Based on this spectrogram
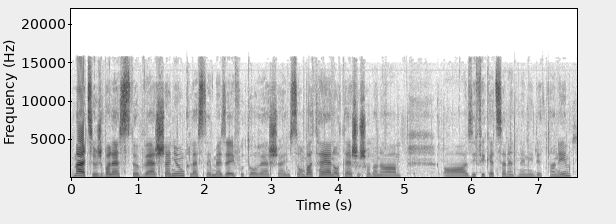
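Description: The sound is dry, with no echo at all. Light background noise sits under a moderate pace. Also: woman. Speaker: athletics coach. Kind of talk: interview. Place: open country. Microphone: handheld.

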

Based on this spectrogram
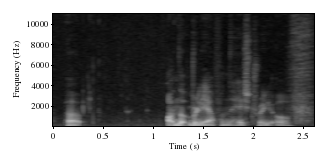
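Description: This man's voice sits fairly low in pitch, with monotone, flat intonation. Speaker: beer reviewer. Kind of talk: casual vlog chat. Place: home room.

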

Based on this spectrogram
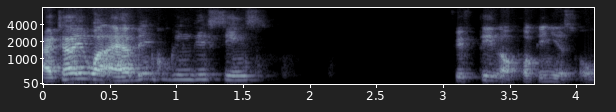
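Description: A man's fairly high voice at a moderate pace

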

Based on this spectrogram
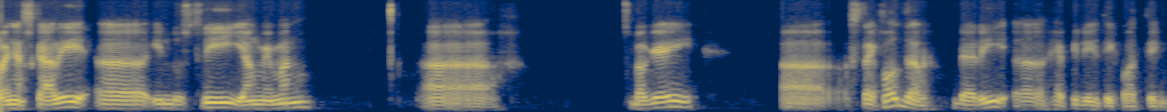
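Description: A man at a fairly slow pace with long, frequent pauses, in a dry sound with no echo against a quiet background. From Sukabumi, West Java, Indonesia; West Java, Indonesia. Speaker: coating technical expert and instructor; instructor. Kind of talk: technical interview. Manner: casual, explanatory. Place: office. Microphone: video call.

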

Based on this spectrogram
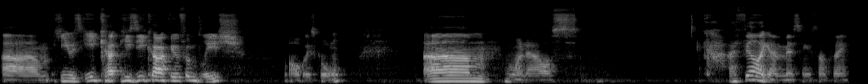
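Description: With a bright, sharp tone and lively intonation, a man talks at a fairly slow pace, leaving long, frequent pauses. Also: medium pitch for a man.

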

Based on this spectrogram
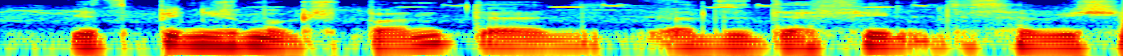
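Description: A somewhat breathy voice with a dark, mellow tone moves at a moderate pace. The sound is dry with no echo, over light background noise. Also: man. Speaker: vlogger on a walk. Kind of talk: casual monologue while walking. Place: open country.

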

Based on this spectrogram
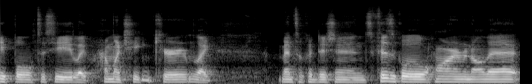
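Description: Man at a moderate pace with fairly even intonation, quiet background. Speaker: reaction commentator. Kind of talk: casual reaction commentary. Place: home room. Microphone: webcam.

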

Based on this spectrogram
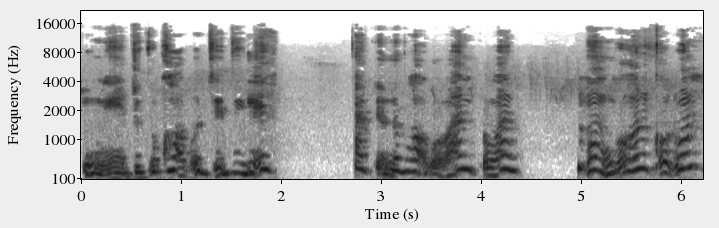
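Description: In a shaky put-on character voice, the speaker moves at a very slow pace with very wide pitch swings. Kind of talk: radio drama. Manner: trembling, emotional, tender.

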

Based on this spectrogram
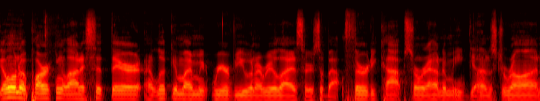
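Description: Over a quiet background, a man talks very fast at medium pitch with hardly any pauses, fairly even intonation and big swings in loudness. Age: 40s. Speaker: social worker and jiu-jitsu practitioner; podcast guest. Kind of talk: casual interview chat; interview answer, storytelling. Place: home room. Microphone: headset.

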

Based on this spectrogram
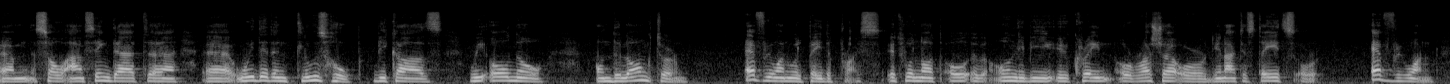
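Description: In a dark, mellow tone, a man speaks at a fairly slow pace. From Egypt. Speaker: professor of geopolitics. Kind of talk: TV interview. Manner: halting. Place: studio. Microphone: lapel.

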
